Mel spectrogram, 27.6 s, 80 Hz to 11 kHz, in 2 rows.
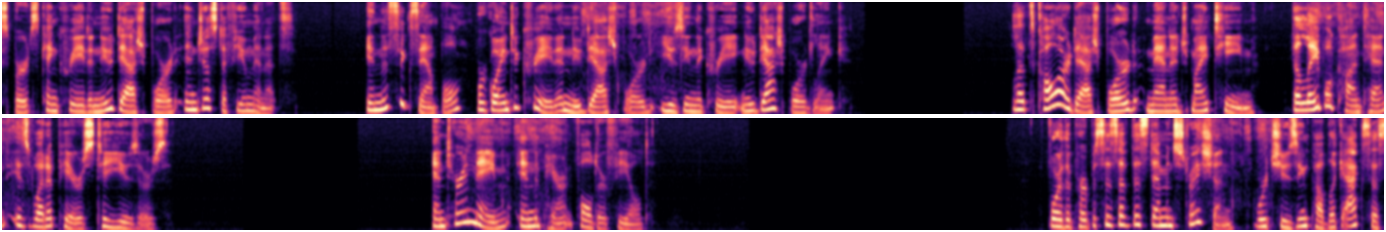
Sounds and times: Speech: 0:00.0 - 0:02.9, 0:03.7 - 0:08.5, 0:10.1 - 0:15.5, 0:18.2 - 0:20.4, 0:24.3 - 0:27.6.

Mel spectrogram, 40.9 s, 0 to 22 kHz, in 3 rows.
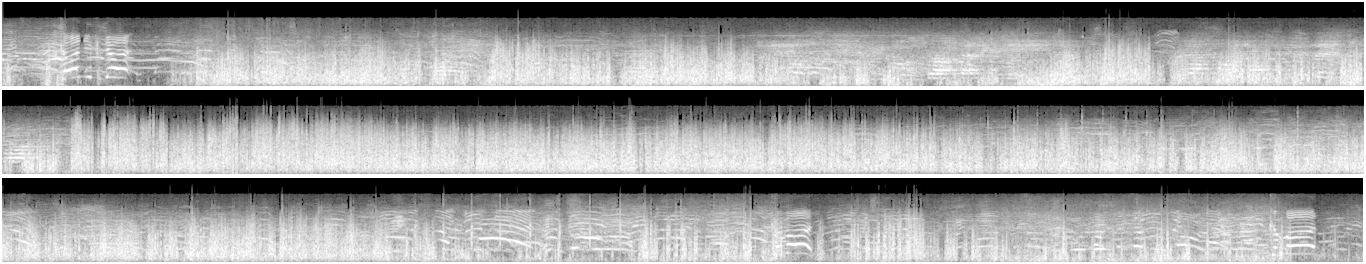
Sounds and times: Outside, rural or natural: 0:00.0 - 0:40.8.

